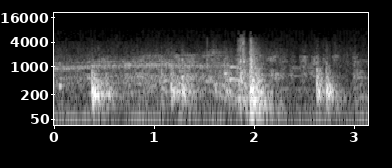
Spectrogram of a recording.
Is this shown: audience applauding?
no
